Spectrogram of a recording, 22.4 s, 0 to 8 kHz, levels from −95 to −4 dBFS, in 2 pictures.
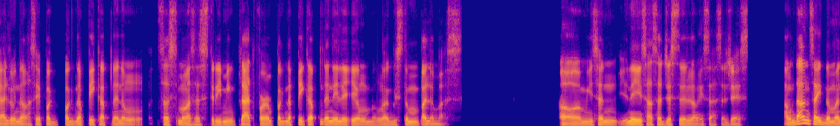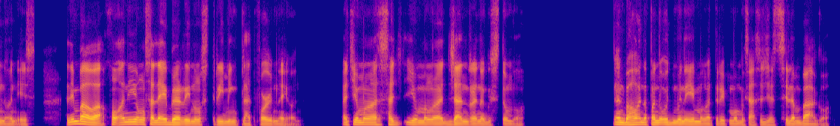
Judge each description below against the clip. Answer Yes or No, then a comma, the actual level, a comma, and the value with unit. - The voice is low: Yes, low, 100 Hz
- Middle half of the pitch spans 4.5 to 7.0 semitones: No, average, 3.2 semitones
